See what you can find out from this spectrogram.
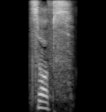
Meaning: genitive singular of Zoff
- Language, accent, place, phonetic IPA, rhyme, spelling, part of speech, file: German, Germany, Berlin, [t͡sɔfs], -ɔfs, Zoffs, noun, De-Zoffs.ogg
